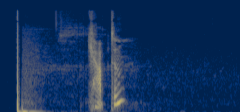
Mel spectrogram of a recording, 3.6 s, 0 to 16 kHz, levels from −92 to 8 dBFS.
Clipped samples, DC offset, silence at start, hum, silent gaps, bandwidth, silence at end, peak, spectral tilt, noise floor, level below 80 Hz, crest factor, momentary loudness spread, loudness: under 0.1%; under 0.1%; 0.25 s; none; none; 11.5 kHz; 1.75 s; 0 dBFS; -5.5 dB/octave; -77 dBFS; -46 dBFS; 30 dB; 13 LU; -25 LUFS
